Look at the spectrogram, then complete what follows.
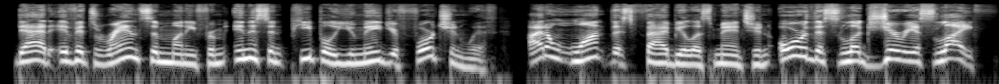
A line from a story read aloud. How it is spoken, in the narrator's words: I screamed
